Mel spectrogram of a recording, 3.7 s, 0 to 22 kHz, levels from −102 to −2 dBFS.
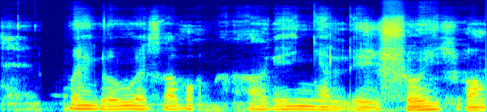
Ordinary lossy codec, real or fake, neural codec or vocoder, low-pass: none; fake; codec, 44.1 kHz, 7.8 kbps, Pupu-Codec; none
